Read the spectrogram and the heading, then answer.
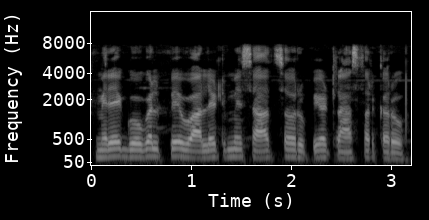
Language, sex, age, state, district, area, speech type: Urdu, male, 18-30, Delhi, North West Delhi, urban, read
